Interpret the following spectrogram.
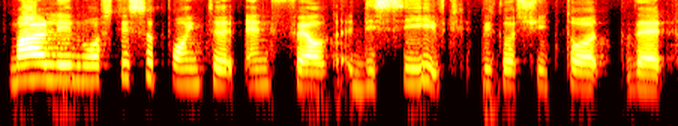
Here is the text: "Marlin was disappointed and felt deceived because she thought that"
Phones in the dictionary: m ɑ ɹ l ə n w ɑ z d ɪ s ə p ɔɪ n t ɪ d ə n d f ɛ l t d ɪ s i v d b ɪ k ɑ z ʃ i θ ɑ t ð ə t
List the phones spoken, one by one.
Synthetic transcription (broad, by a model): m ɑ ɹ l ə n w ɑ s d ɪ s ə p ɔɪ n t ɪ d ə n f ɛ l t d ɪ s i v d b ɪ k ɑ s ʃ i t ɑ t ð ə t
